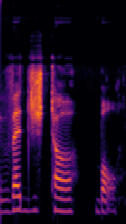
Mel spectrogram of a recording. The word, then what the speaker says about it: vegetable: that much vegetable and it looks like it should be four syllables vegetable but we don't we say Vegeta Bowl One Two Three vegetable and if you really don't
